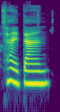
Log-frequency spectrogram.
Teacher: the fourth tone doesn't go all the way down. It only goes about halfway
